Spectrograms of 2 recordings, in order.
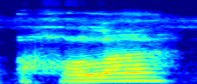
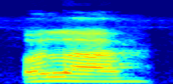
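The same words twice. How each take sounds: First: It is read like a misspelled English word. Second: It is said with a normal Spanish pronunciation. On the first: The speaker calls it wrong. "I just pronounced it like someone was trying to misspell hello" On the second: The speaker calls it right. "I do know how to pronounce hola"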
